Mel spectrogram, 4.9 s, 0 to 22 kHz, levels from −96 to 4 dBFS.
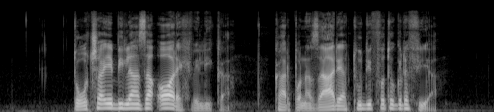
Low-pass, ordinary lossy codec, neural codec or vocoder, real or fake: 14.4 kHz; none; none; real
